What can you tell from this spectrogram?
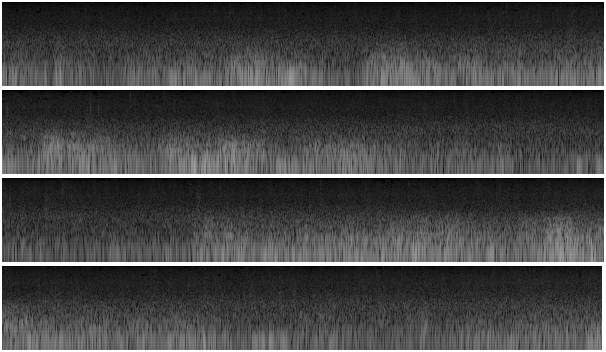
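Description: Steady rain falling through a thunderstorm, with rolling thunder rumbling in several long swells. The loudest peal comes about two-thirds of the way through.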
